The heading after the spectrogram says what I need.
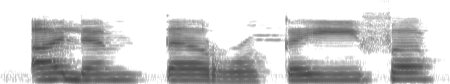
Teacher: तो यहाँ पे इजहार शफवी का कायदा है। अलम को खींच कर नहीं पढ़ेंगे बल्कि जल्दी पढ़ते हुए तर्रा को पढ़ेंगे, और तर्रा में भी दोनों हरूफ के ऊपर ज़बर है तो अदायगी जल्दी करेंगे।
